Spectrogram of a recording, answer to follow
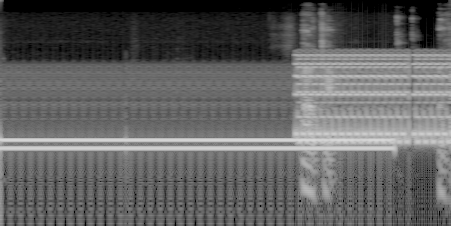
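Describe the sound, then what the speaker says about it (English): A desk IP phone in a routed dial-peer setup plays a steady dial tone for about three seconds, then switches to a louder, brighter ringback as it calls another extension, with a brief spoken word near the end. "I'm trying to ring this phone from the other side"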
